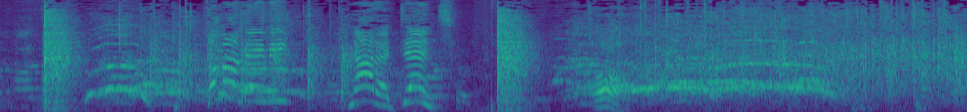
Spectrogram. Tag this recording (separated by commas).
Speech, Slam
